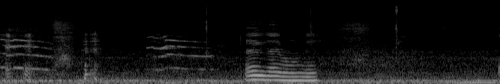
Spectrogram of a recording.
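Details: Pet cat meowing in the evening while being fed, three drawn-out meows in quick succession, the last one loudest and longest with a wavering tone, against a low background hum and faint human voices.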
